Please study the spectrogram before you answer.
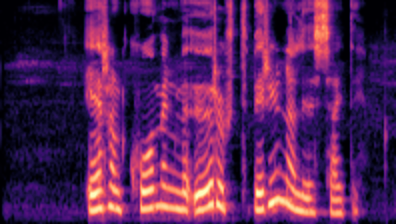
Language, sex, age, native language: Icelandic, female, 50-59, Icelandic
